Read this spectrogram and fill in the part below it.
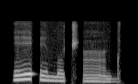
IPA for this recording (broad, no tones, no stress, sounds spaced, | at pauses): e ʔ ɪ m o t͡ʃʼ ã d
